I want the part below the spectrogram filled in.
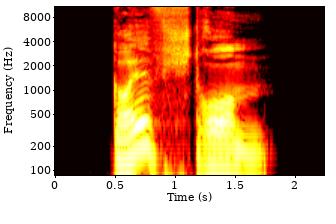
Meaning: Gulf Stream
- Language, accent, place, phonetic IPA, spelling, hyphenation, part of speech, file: German, Germany, Berlin, [ˈɡɔlfʃtʀoːm], Golfstrom, Golf‧strom, proper noun, De-Golfstrom.ogg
